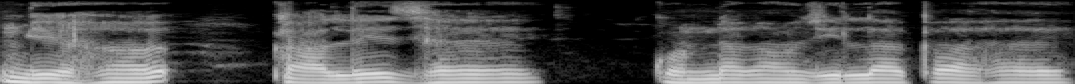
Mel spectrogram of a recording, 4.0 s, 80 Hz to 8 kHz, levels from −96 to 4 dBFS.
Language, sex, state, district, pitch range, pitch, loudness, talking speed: Hindi, male, Chhattisgarh, Bastar, 130-145 Hz, 135 Hz, -14 LUFS, 120 wpm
